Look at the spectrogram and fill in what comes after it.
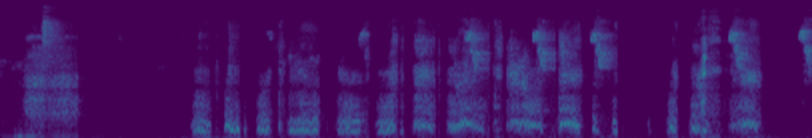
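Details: A small, tough chihuahua gives a run of short, raspy growls and yappy barks in quick bursts with brief gaps, after a person says "no, no" in Arabic.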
